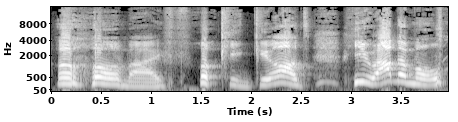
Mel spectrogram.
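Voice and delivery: slow, loud, horrified exclamation; mock appalled. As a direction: draw it out in loud disgust, imitating a husband. Imitates husband's appalled reaction.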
